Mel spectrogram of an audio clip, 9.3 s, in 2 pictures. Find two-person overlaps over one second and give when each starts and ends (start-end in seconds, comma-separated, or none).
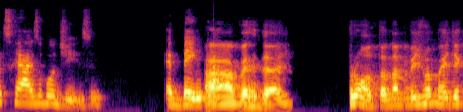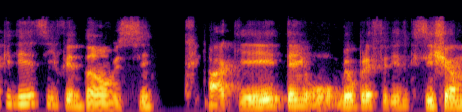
none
